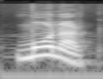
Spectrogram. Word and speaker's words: monarch: ওকে, এরপর দেখো মোনার্ক, MONARCH, মোনার্ক, এখানেও দেখো সিএইচ এর সাউন্ড কয়ের মতো আসছে, তার জন্য এরপর শুধু এস যোগ হয়, MONARCHS, মোনার্কস, প্লুরালে মোনার্কস হচ্ছে।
